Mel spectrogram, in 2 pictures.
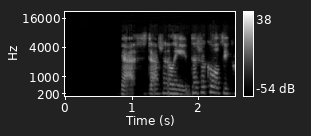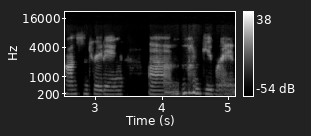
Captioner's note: chuckles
